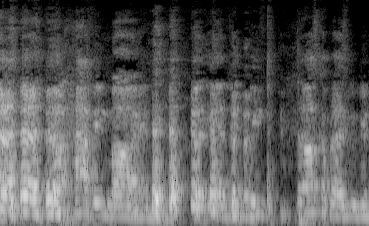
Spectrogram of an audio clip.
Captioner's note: laughing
